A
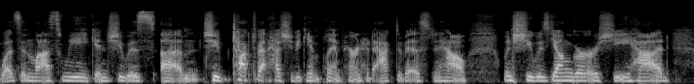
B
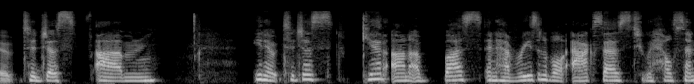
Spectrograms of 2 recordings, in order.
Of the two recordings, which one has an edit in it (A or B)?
B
